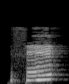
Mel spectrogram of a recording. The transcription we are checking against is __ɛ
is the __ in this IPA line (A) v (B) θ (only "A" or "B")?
B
